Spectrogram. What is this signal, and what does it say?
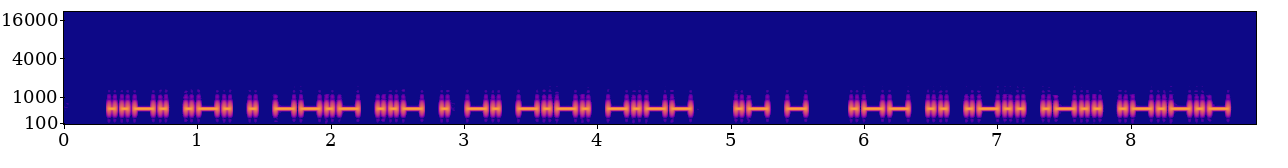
Morse code, heard as a keyed tone, about 25 wpm, 600 Hz. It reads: FREQUENCY AT WILL.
